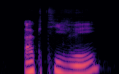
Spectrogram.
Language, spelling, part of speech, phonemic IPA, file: French, activer, verb, /ak.ti.ve/, Fr-activer.ogg
- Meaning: 1. to activate (to encourage development or induce increased activity; to stimulate) 2. to activate (to put a device, mechanism or system into action or motion; to enable)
